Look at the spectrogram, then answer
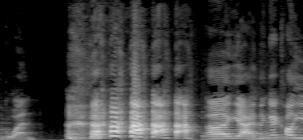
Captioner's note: laughing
